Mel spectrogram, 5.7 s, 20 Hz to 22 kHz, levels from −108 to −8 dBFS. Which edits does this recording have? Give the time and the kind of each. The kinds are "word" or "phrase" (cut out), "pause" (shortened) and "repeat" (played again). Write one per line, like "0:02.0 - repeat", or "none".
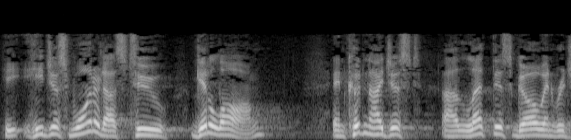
none

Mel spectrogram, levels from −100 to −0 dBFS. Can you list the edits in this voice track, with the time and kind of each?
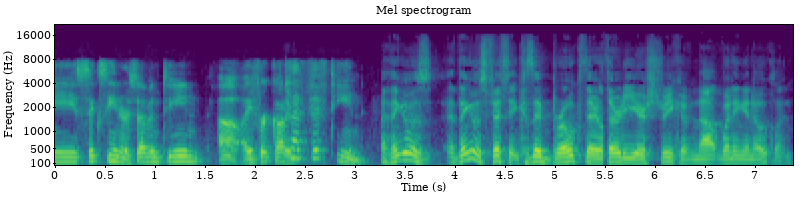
0:02.3 - phrase
0:03.2 - pause
0:05.5 - word

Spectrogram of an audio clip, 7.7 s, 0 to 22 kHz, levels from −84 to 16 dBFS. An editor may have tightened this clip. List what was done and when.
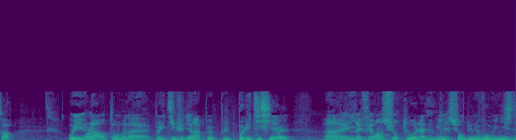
0:01.3 - word
0:05.3 - word

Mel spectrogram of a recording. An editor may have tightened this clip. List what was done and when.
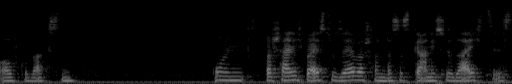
none

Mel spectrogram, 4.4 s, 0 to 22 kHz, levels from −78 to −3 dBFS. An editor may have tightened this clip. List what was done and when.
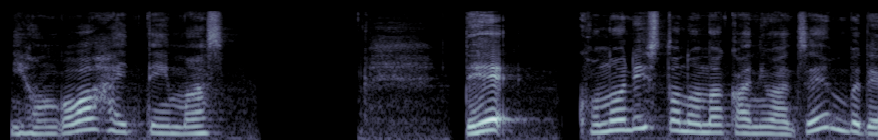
none

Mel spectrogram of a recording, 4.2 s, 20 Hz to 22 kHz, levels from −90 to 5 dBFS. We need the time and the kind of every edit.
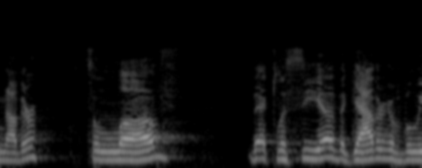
none

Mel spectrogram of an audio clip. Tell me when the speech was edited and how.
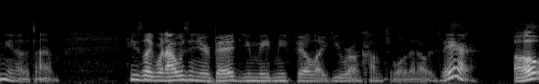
none

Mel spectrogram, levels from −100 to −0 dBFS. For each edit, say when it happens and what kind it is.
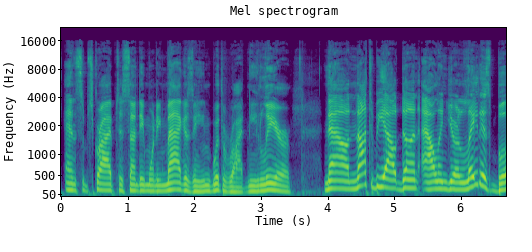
none

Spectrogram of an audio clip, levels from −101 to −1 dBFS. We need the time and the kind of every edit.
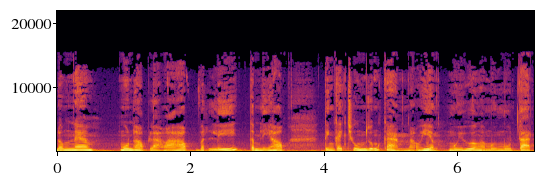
none

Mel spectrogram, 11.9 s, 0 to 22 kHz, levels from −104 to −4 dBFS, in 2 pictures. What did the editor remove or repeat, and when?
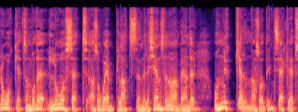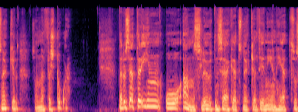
0:10.3 - word

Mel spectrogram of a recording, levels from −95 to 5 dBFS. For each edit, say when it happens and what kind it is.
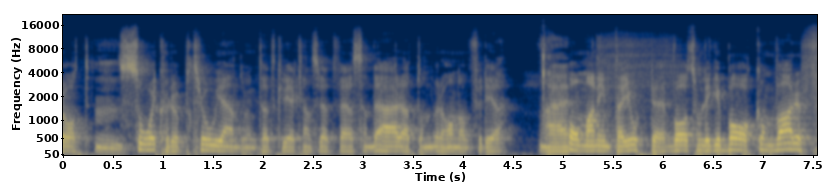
0:00.9 - word
0:03.7 - word

